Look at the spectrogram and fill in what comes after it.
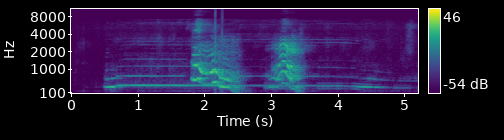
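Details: Two-month-old German Shepherd puppy with a level, drawn-out howl held for about four seconds, interrupted by two harsher, wavering vocal bursts before it trails off softly.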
